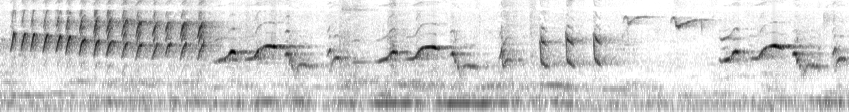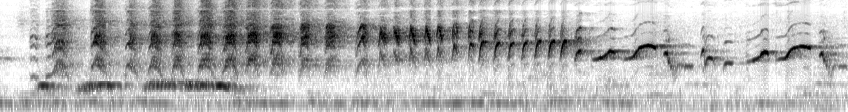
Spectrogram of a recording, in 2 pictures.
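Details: Sooty-headed bulbul in lively isian, or filled-in, song, mixing stepped whistled phrases with dense rapid trills and a short low warble, over a faint low background hum.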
